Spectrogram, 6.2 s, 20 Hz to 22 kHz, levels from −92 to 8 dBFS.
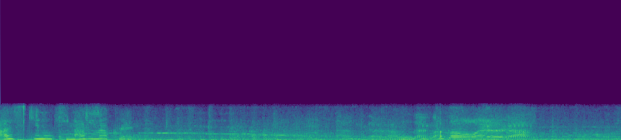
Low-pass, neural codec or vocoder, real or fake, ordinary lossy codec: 5.4 kHz; codec, 24 kHz, 0.9 kbps, WavTokenizer, medium music audio release; fake; Opus, 16 kbps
